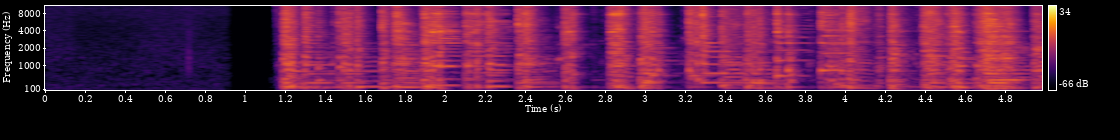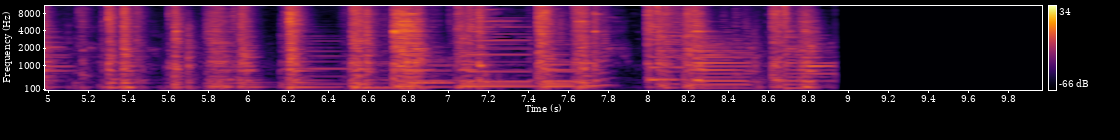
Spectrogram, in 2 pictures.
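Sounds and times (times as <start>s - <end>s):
acoustic guitar strumming: 1.2s - 9.0s.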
